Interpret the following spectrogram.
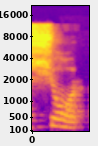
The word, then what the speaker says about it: shore: saw now this Shore we don't pronounce R here Shore it should be sh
